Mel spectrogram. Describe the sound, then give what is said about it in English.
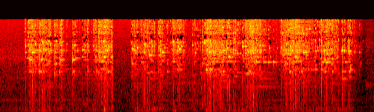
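ShopVac-branded chimes tinkling: bright, high clinks and glassy rings ring out in dense bursts, with a few short gaps between clusters, alone with no voices. “Who's that tinkling is the famous, well, it's not so famous, ShopVac chimes.”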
